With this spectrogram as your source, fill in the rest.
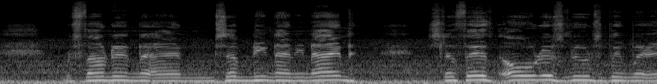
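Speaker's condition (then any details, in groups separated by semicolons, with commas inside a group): Cerebral palsy, spastic, severe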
